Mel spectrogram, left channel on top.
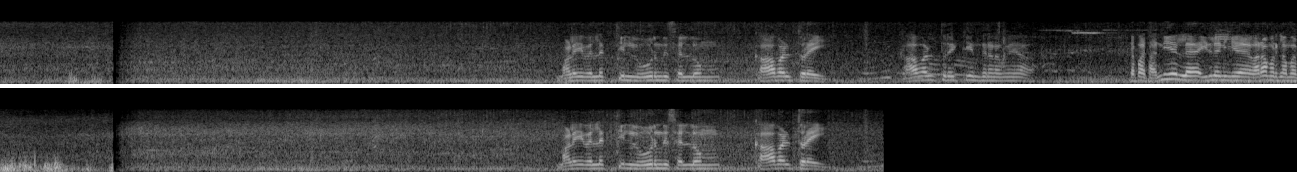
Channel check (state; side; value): drops out; right; at 8.8 s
